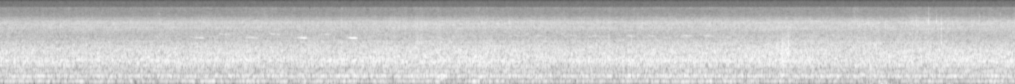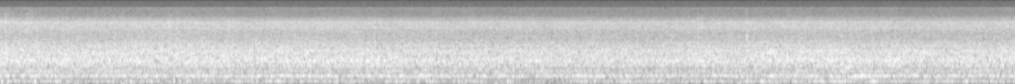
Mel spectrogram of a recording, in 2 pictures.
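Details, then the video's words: Honey bees flying around their hive in open weather; a steady, dense swarm hum with layered droning bands, continuous without pauses across the whole stretch. "Bees flying around hive"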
